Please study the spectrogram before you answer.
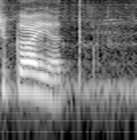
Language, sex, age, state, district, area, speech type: Kashmiri, female, 18-30, Jammu and Kashmir, Baramulla, rural, read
